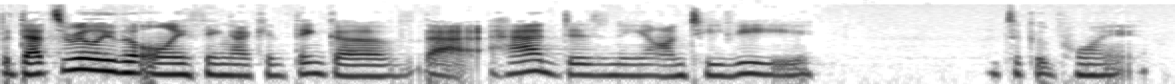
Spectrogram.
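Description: At a moderate pace, a woman with a plain, everyday voice speaks at medium pitch with fairly even intonation. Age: 20s. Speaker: podcast co-host. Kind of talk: casual chat.

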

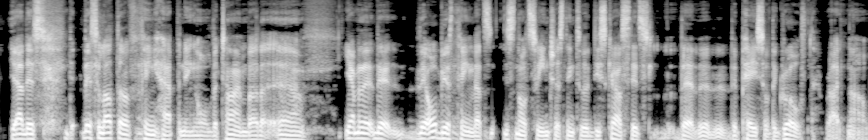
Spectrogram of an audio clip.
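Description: This man has a Swedish accent and a fairly low pitch. His pitch varies in an ordinary way, and the sound is dry and close with no echo. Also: moderate pace. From Sweden. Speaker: journalist and podcaster. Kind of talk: casual interview. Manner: halting, repeats words.

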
